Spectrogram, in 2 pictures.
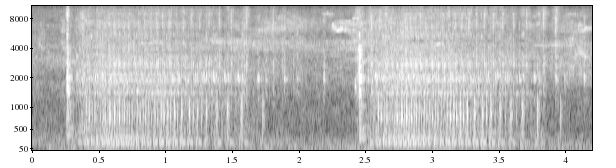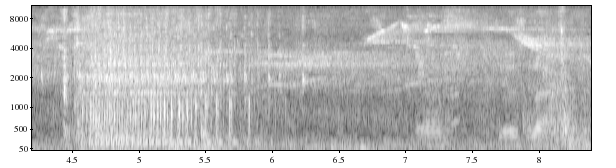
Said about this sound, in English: His gasoline-powered leaf blower is acting up today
